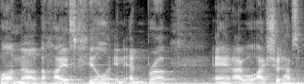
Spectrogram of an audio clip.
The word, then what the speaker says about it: Edinburgh: We had our field trip to Edinburgh, or Edinburgh if you say it how it's spelled, but it's pronounced Edinburgh.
